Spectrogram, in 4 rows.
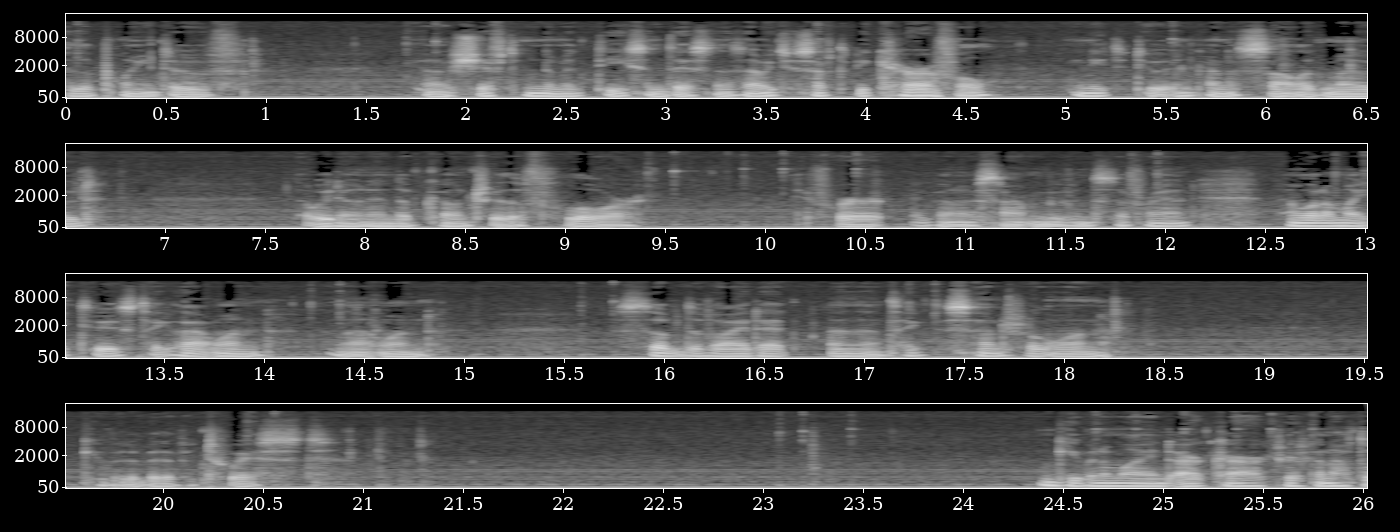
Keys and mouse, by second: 0.9 g, 4.1 z, 4.7 click, 6.4 g, 10.0 middle click, 11.8-16.6 middle drag, 17.2-18.2 middle drag, 18.2 g, 20.9 g, 23.4 click, 23.6-24.8 middle drag, 25.4 click, 25.5 middle click, 25.7 click.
